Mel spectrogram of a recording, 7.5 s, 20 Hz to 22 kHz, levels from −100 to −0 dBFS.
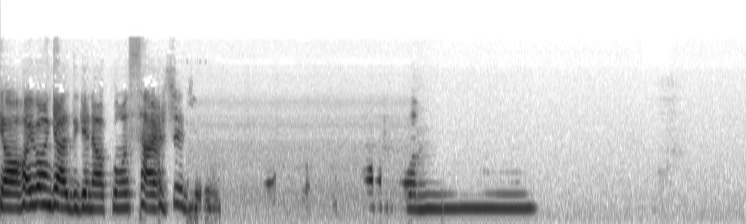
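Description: Echo cancellation that likely left part of the far end's loudspeaker signal in the microphone lets the other side's voice leak through from 1.88 to 2.21 s and again from 3.01 to 3.55 s. It is a faint second voice, roughly 25 dB below the talker. Over 1.88 to 2.92 s and 3.56 to 4.12 s, the canceller likely failed to separate the talker from the echo during double talk and turned everything down. This speech suppression in double talk makes the voice sink by around 30 dB, then about 35 dB.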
